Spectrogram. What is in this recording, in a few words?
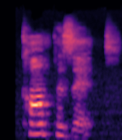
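"composite", Canadian English; pronunciations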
